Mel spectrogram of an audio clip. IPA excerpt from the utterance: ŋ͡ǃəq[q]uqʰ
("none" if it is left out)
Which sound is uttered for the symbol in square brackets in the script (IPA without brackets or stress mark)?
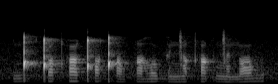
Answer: ǃ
